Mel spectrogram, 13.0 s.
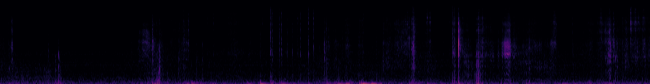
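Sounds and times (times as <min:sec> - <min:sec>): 
low steady hum: 0:00.0 - 0:13.0
book pages handled and turned: 0:02.7 - 0:07.0, 0:07.6 - 0:13.0.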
